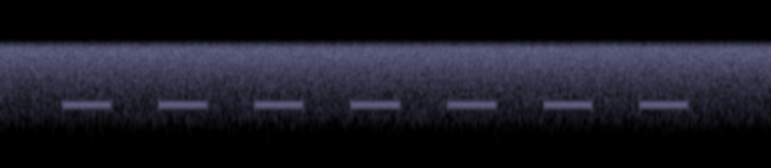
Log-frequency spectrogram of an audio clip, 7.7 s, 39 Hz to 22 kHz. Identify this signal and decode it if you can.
Telephone call progress tone (single-tone plan, as in Europe, Japan and elsewhere), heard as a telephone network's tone, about 420 Hz, 0.48 s on and 0.48 s off, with phone line noise. Busy tone.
